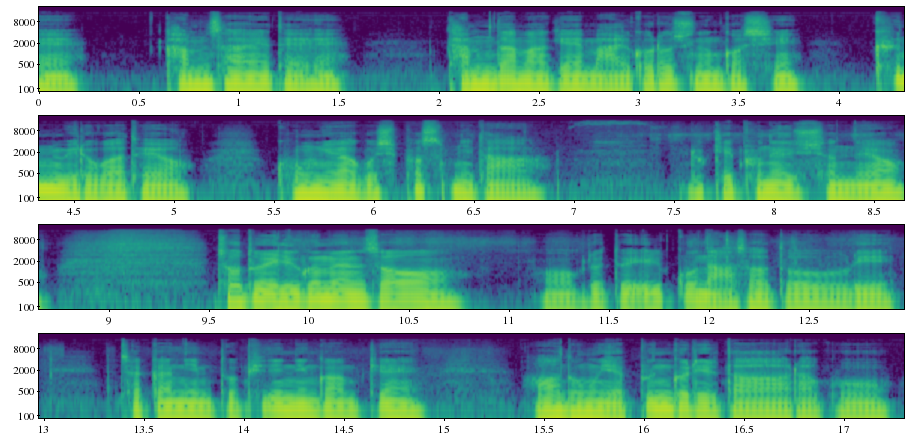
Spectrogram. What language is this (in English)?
Korean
